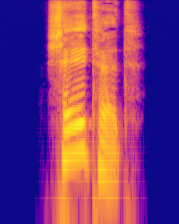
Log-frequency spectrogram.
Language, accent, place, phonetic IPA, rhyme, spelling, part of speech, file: German, Germany, Berlin, [ˈʃɛltət], -ɛltət, scheltet, verb, De-scheltet.ogg
- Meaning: inflection of schelten: 1. second-person plural present 2. second-person plural subjunctive I 3. plural imperative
